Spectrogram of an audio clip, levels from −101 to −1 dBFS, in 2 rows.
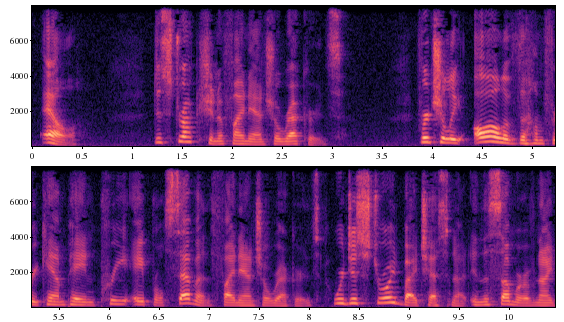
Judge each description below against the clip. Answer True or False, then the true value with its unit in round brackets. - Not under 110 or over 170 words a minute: True (150 wpm)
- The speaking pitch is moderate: True (165 Hz)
